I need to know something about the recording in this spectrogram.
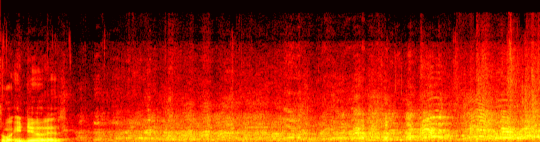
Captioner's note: laughter; cheers and applause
